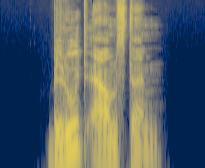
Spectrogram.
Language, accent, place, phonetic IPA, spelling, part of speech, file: German, Germany, Berlin, [ˈbluːtˌʔɛʁmstn̩], blutärmsten, adjective, De-blutärmsten.ogg
- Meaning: superlative degree of blutarm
